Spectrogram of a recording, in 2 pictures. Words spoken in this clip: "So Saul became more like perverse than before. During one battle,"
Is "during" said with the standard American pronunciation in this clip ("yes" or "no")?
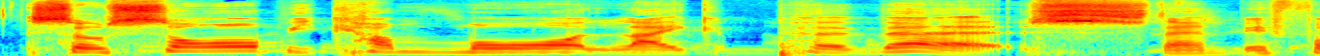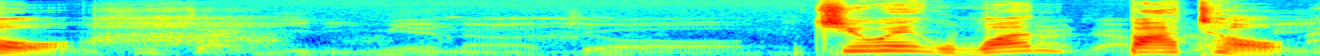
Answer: no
